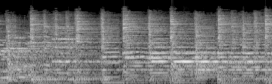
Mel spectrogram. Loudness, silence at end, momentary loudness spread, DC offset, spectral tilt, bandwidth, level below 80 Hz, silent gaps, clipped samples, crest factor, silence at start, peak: -10 LUFS; 0 s; 3 LU; under 0.1%; 0 dB/octave; 16.5 kHz; -42 dBFS; none; under 0.1%; 12 dB; 0 s; 0 dBFS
